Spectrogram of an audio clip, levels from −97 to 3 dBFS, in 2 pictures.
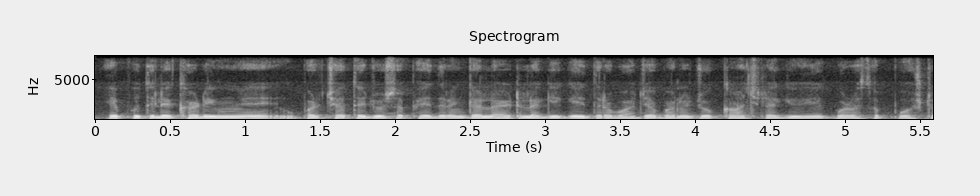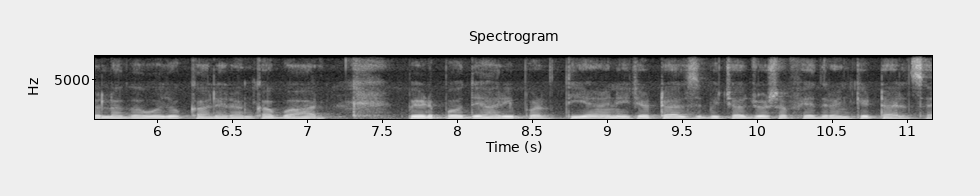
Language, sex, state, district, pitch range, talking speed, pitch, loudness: Hindi, male, Bihar, Jamui, 120-125 Hz, 285 wpm, 125 Hz, -16 LUFS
